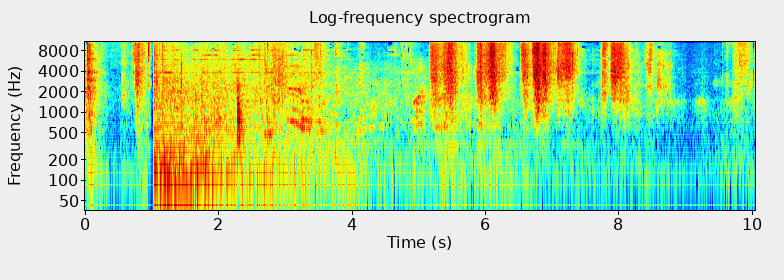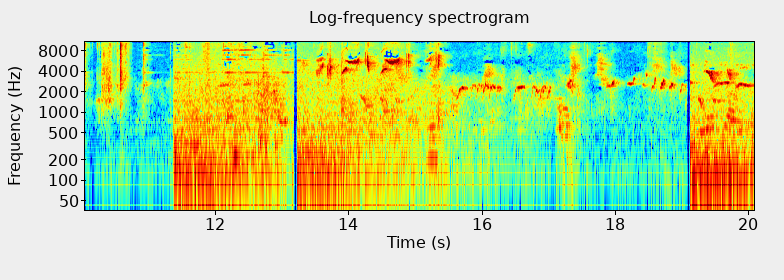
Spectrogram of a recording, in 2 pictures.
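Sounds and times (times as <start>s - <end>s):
dry leaves and sticks crackling: 0.0s - 9.0s
birds chirping: 11.0s - 20.0s.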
